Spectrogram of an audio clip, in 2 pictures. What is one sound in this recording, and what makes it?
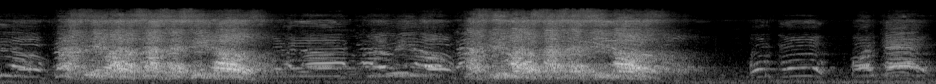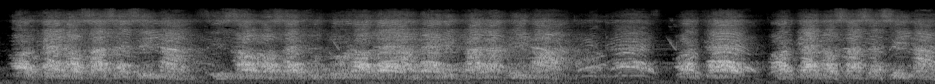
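A large crowd of men and women chants loudly in unison outdoors.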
